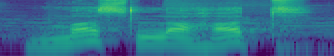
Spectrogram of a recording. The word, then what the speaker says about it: مصلحت: لفظ ہے مصلحت، مصلحت، اس کا صحیح تلفظ مصلحت، لام کے اوپر زبر آئے گی، صحیح ادائیگی بنے گی مصلحت، مصلحت۔ رویہ، واو کے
